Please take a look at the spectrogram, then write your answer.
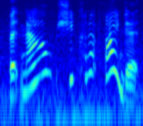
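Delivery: plain reading voice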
